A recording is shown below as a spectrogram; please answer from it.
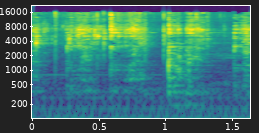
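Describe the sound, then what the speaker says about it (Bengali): Panch phoron spices frying in oil in a wok, a bright crackling sizzle with brief scraping stirs and a sharp pop near the middle. "5 ফোড়নটাকে হালকা করে তেলে আমি ভেজে নিচ্ছি"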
